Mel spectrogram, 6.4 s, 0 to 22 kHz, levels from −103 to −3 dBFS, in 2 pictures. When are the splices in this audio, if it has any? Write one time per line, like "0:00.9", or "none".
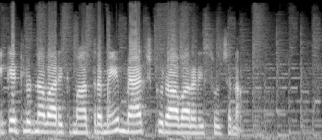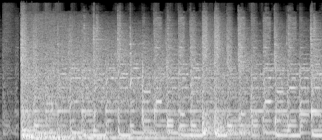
0:05.6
